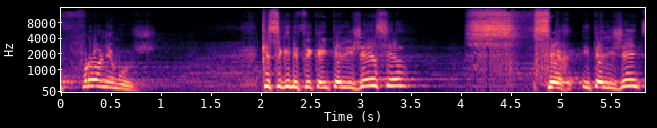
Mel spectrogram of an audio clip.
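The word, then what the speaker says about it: phronimos: Agora, a palavra prudente no grego significa frônimos, que é P-H-R-O-N-I-M-O-S. Nós pronunciamos como frônimos, que significa inteligência, ser inteligente, sábio.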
